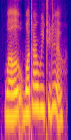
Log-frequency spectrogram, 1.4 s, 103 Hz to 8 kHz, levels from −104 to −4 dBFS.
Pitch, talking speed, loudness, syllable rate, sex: 240 Hz, 250 wpm, -16 LUFS, 5.9 syllables/s, female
